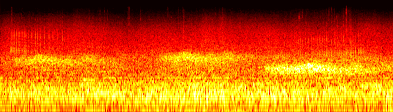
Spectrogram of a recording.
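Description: Strong wind howls and gusts outdoors.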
